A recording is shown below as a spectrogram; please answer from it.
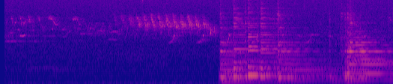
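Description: Faint birdsong with chirps and trills. A little over halfway in, a lute and a viol break in together, playing an early-music tune of plucked chords under a bowed melody.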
